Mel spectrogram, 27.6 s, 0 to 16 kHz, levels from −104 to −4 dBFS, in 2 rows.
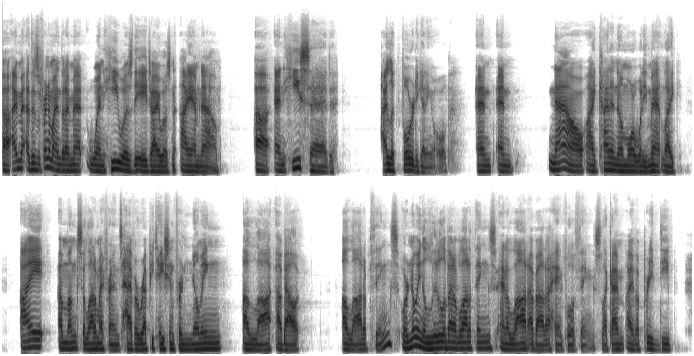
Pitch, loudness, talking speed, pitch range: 115 Hz, -19 LUFS, 185 wpm, 110-130 Hz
